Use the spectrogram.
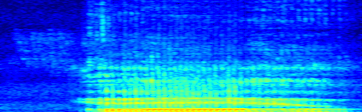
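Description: A lion lets out a single loud, deep roar lasting over a second, rumbling and sustained before trailing off, heard alone with no talking.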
